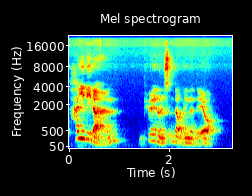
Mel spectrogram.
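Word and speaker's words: חַיִל: 여기에서 현숙한로 번역된 히브리어 원문의 표현에는 히브리 발음으로 하일입니다. 하일.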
